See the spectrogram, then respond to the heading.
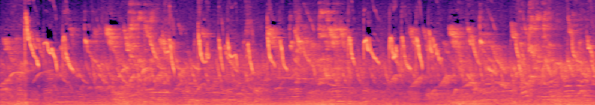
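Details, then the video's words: Caged white-eye song, said to include imitated sunbird-like notes: a fast, unbroken stream of thin, high twittering with quick downward sweeps over a low background murmur. "Burung Pleci Rasa Colibri, Gacor Ngalas"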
